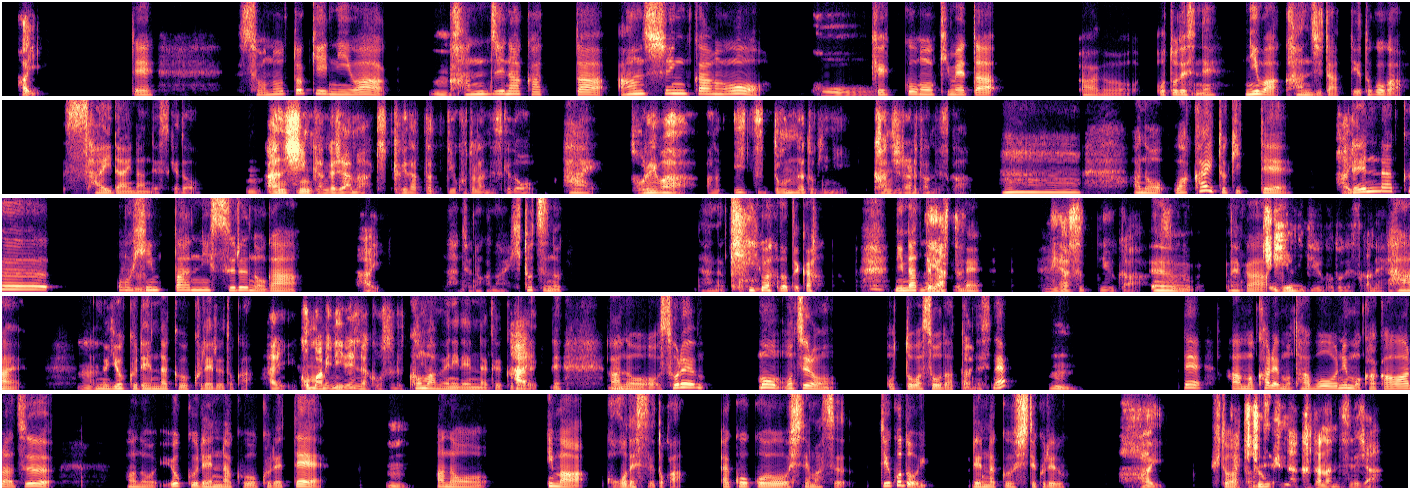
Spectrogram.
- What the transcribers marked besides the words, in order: tapping; laughing while speaking: "キーワードというか"; other background noise
- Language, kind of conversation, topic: Japanese, podcast, 結婚や同棲を決めるとき、何を基準に判断しましたか？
